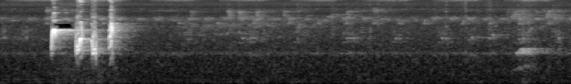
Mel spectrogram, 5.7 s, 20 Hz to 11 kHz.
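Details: Caged dok taeng bulbul answering wild birds in a song duel, 3 October 2021: one brief burst of three or four sharp, bubbling notes, then silence and a faint low whistle near the end.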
